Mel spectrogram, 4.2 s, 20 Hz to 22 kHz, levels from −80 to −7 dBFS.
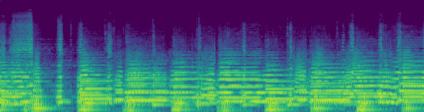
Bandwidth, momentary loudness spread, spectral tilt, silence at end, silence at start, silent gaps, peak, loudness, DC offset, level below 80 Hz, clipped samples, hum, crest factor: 13.5 kHz; 2 LU; -6.5 dB/octave; 0 s; 0 s; none; -2 dBFS; -16 LUFS; under 0.1%; -34 dBFS; under 0.1%; none; 14 dB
